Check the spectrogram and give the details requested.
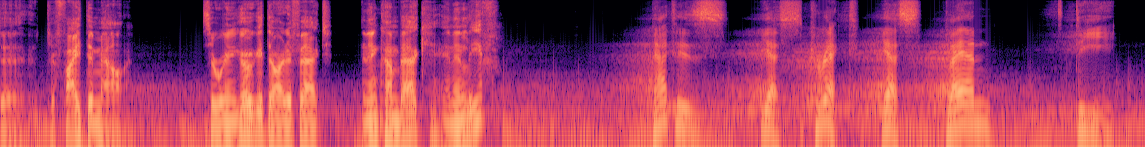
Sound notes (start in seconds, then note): none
